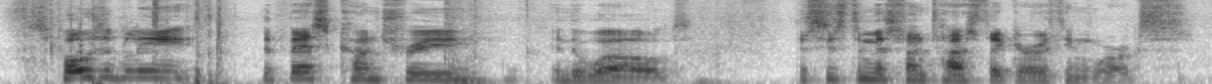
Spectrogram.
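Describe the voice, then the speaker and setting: A man's voice: sits high, lively intonation, moderate pace, slight background noise. A man from Corfu, Greece, presenting a casual personal vlog in an informal storytelling way. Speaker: vlogger and presenter. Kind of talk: casual to-camera personal narration.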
